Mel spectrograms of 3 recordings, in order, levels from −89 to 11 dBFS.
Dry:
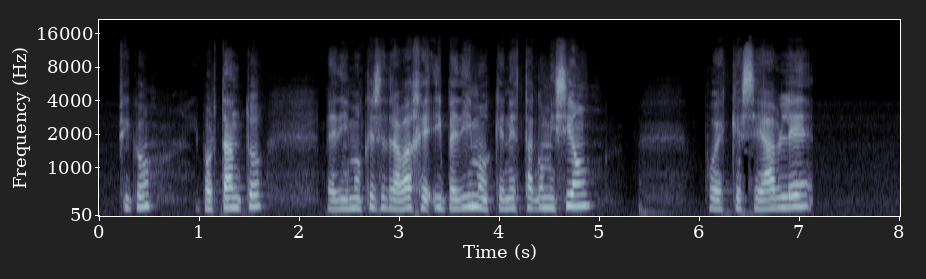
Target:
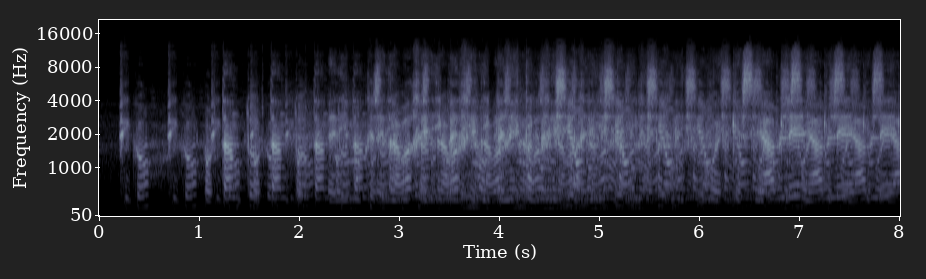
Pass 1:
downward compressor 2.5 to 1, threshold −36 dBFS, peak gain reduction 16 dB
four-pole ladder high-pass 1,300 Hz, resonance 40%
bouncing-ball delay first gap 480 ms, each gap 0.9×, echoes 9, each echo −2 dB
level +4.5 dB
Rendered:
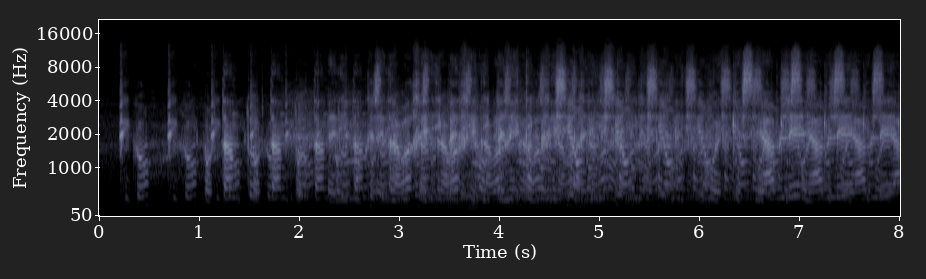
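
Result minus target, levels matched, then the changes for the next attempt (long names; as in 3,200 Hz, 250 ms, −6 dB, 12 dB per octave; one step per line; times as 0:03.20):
downward compressor: peak gain reduction +5.5 dB
change: downward compressor 2.5 to 1, threshold −27 dBFS, peak gain reduction 10.5 dB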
